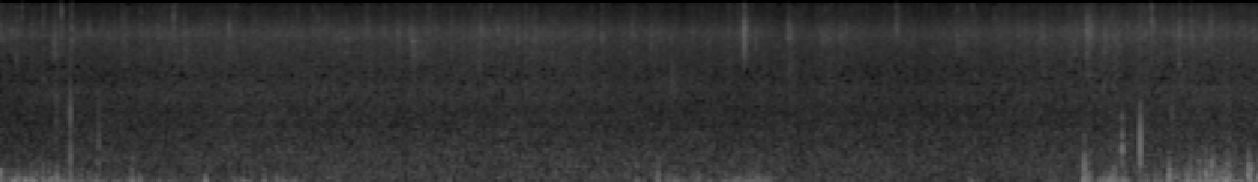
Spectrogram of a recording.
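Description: Heavy rain falling steadily, a continuous hiss of rain on surfaces, with a few low thumps near the end.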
